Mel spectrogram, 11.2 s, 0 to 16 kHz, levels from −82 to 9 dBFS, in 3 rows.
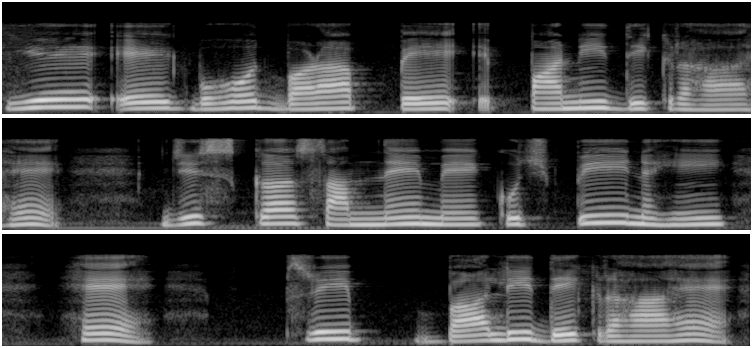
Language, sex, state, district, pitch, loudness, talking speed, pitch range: Hindi, female, Arunachal Pradesh, Lower Dibang Valley, 195 Hz, -15 LUFS, 110 wpm, 175-210 Hz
